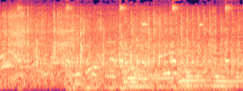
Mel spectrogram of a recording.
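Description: Background music, with low held notes coming in about a second in, over the noise of a crowd running in the street with indistinct voices.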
